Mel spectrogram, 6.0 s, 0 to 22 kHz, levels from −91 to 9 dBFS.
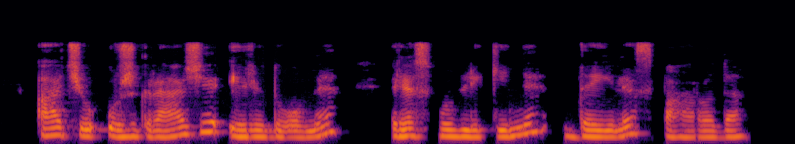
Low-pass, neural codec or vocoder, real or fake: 7.2 kHz; vocoder, 44.1 kHz, 128 mel bands every 512 samples, BigVGAN v2; fake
